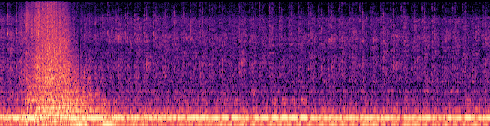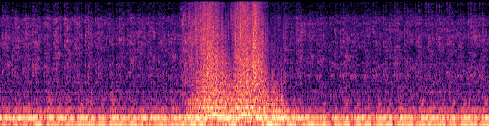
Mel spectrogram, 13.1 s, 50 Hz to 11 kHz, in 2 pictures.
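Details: 1977 bike (KZ1000 or CB750) cold start. Catches and settles into a steady, even idle with two brief throttle blips, no misses or knocks. Normal cold start and idle.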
